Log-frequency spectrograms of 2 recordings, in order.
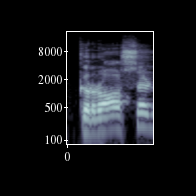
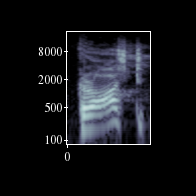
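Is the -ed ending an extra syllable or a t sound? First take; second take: extra syllable; t sound. First: The ending is said as an extra syllable. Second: The ending is said as a short t. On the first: The speaker calls it wrong. "क्रॉसड नहीं बोलेंगे" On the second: The speaker calls it right. "Effective and right pronunciation would be क्रॉस्ड"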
